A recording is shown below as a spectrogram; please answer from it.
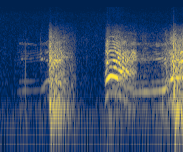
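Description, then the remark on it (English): Heavy filing cabinets are shoved and banged against a door in three loud bursts, each a grinding thud, while a strained voice shouts over the commotion. “Get filing cabinets. Yes. File them up against that door.”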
